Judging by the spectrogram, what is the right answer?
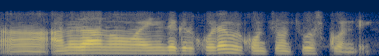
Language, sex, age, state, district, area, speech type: Telugu, male, 60+, Andhra Pradesh, Vizianagaram, rural, conversation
